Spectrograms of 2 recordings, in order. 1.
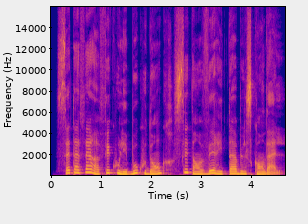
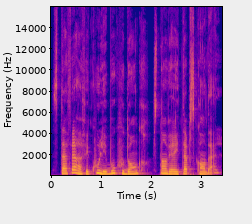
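La phrase est prononcée à une vitesse normale et fluide. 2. La phrase est prononcée rapidement et de façon informelle. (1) "vitesse standard maintenant. Objectif, fluidité" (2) "pratiquons la version rapide, la version express"

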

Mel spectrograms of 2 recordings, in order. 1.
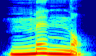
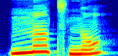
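Le t tombe et on allonge le n. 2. Chaque syllabe se prononce, le t compris.

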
